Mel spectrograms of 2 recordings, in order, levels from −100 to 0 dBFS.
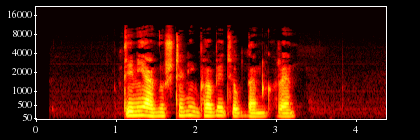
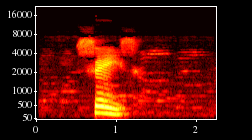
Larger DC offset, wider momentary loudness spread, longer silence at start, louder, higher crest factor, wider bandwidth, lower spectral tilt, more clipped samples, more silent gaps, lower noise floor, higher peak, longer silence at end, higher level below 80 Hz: neither; second, 7 LU vs 23 LU; first, 1.1 s vs 0.55 s; second, -25 LUFS vs -17 LUFS; about the same, 24 dB vs 20 dB; first, 11 kHz vs 7.4 kHz; first, -5.5 dB/octave vs -4 dB/octave; neither; neither; first, -73 dBFS vs -58 dBFS; about the same, -4 dBFS vs -2 dBFS; about the same, 1.15 s vs 1.15 s; about the same, -72 dBFS vs -76 dBFS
